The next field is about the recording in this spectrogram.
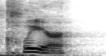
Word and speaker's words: XLEAR: Because the studies that I've read about XLEAR, which is, I believe, pronounced clear. I don't think the X is pronounced the way it is.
